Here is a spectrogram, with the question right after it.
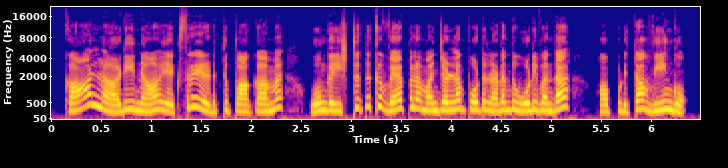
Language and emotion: Tamil, angry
